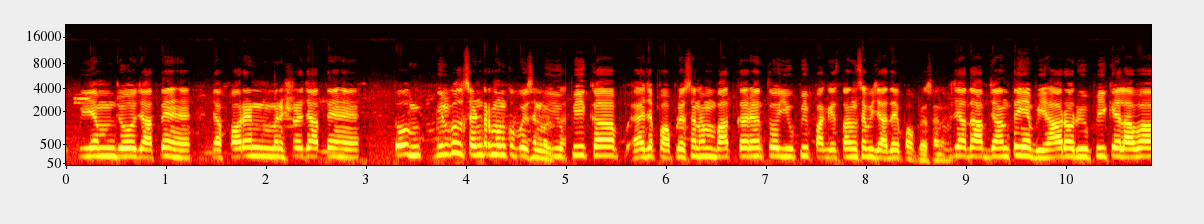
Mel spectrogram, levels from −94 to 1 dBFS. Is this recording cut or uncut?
cut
